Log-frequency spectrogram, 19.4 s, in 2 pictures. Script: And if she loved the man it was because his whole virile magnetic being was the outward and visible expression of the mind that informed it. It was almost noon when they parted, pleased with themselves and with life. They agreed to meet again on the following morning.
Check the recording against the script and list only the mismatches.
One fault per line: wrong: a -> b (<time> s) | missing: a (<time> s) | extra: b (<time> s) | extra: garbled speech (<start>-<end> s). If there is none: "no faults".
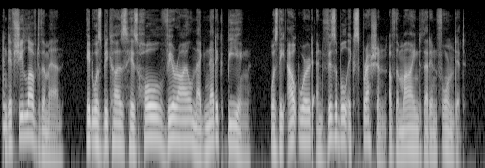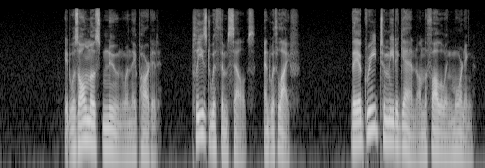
no faults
